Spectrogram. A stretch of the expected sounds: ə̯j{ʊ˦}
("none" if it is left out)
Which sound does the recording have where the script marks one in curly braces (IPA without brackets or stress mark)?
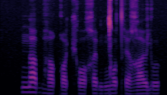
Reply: ʊ˦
